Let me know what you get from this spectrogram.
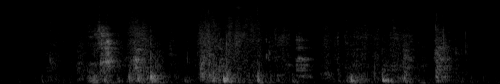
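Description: Miniature Bull Terriers give short, broken whines and yips, with some panting between the calls.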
